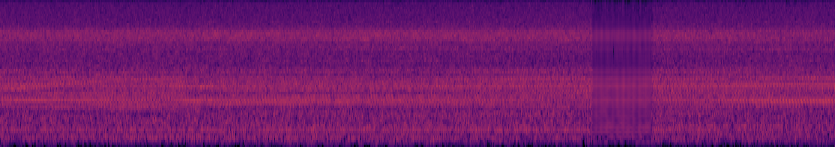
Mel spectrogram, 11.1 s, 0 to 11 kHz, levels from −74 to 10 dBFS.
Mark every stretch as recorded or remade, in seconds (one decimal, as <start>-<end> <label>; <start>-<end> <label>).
0.0-7.9 recorded; 7.9-8.7 remade; 8.7-11.1 recorded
